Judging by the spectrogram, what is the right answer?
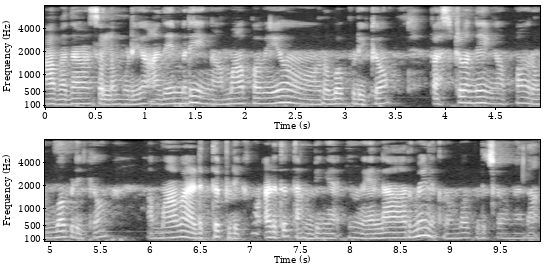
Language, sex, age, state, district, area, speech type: Tamil, female, 30-45, Tamil Nadu, Tiruchirappalli, rural, spontaneous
